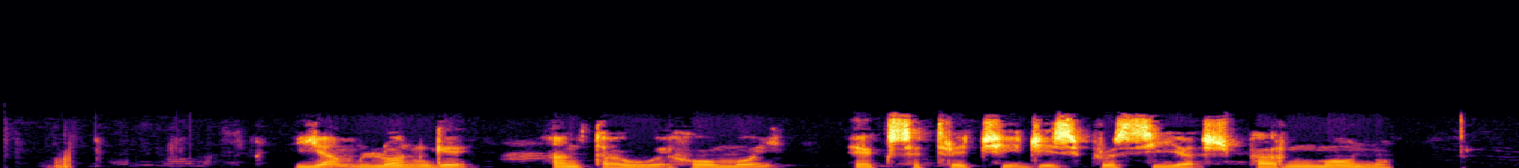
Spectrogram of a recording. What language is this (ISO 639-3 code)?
epo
